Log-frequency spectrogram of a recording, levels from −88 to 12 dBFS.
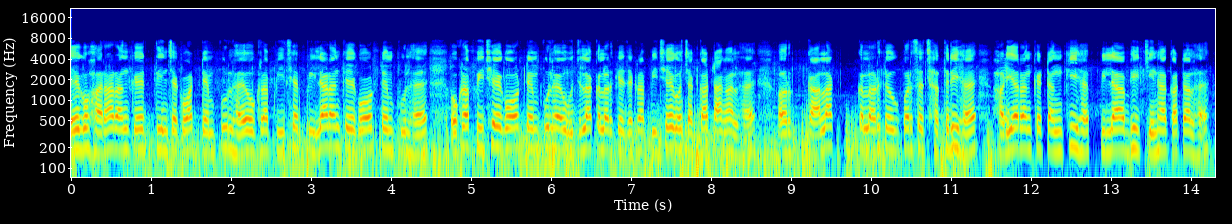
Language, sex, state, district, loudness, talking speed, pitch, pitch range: Bajjika, male, Bihar, Vaishali, -20 LUFS, 210 wpm, 185 Hz, 170-195 Hz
